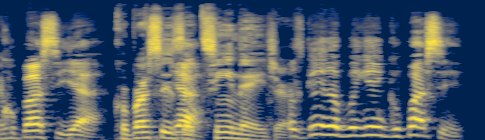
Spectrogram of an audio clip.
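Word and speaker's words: Cubarsí: Kubarsi, yeah.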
